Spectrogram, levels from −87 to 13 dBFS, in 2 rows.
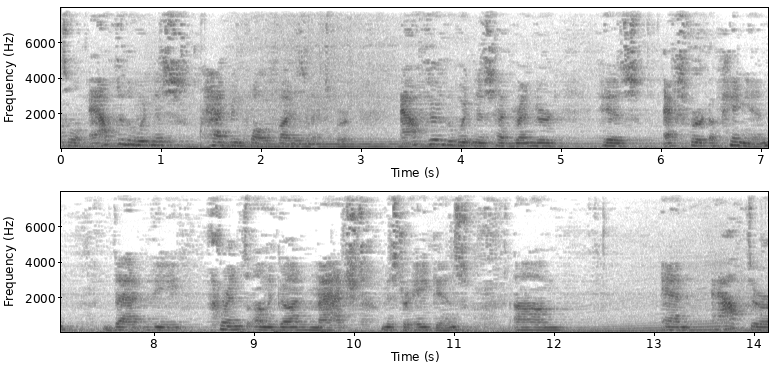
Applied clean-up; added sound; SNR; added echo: none; Motorcycle; 11 dB; reverberation time 0.3 s.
